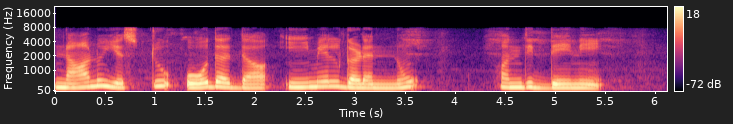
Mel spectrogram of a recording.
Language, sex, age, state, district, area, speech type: Kannada, female, 18-30, Karnataka, Tumkur, urban, read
